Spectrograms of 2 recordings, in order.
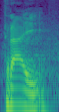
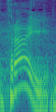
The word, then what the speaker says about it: try: Decir try. Try, try. You have to try. No. Recuerda que la R es try.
